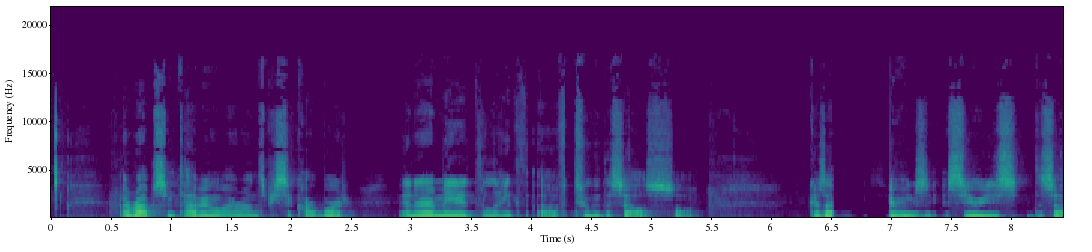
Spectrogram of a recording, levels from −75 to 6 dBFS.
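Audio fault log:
6.52–7.00 s, audio dropout to a faint residue: the sound cuts off abruptly for about 480 ms and returns just as suddenly. The gap is not silent; a faint trace of the sound remains, roughly 40 dB below its normal level. That residue sets it apart from a hard dropout to digital silence, and the instant edges rule out a natural pause or a fade. The likely cause is a brief loss of the wanted signal while the path after the break stayed live and kept passing a weak leak.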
